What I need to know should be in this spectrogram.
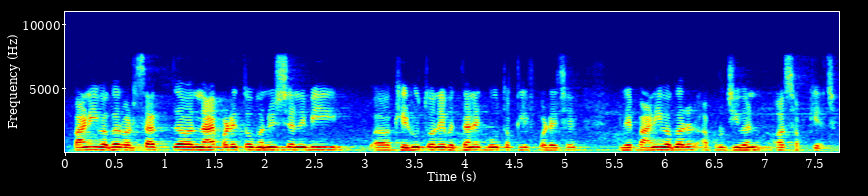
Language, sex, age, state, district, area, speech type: Gujarati, female, 45-60, Gujarat, Surat, rural, spontaneous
